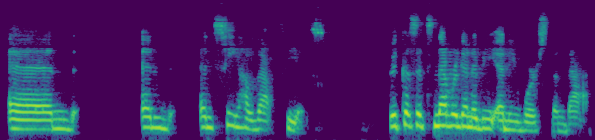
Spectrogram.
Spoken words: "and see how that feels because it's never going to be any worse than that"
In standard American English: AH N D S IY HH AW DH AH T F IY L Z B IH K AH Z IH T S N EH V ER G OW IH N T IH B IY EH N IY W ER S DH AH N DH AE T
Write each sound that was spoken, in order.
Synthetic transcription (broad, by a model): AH N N S IY HH AW DH AH T F IY L Z B IH K AH Z IH T S N EH V ER G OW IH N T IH B IY EH N IY W ER S DH AH N DH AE T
